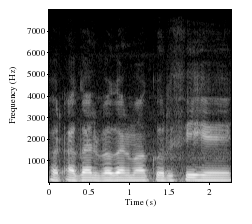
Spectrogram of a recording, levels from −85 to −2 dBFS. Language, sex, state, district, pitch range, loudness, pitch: Chhattisgarhi, male, Chhattisgarh, Raigarh, 110-115 Hz, -13 LUFS, 110 Hz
